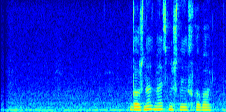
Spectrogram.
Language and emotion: Russian, neutral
